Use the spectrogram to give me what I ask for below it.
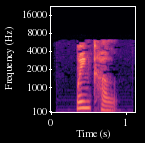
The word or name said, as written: winkle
